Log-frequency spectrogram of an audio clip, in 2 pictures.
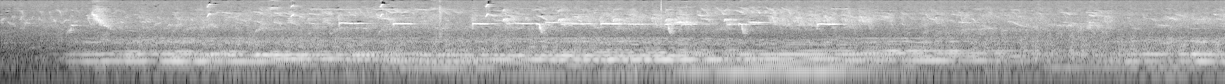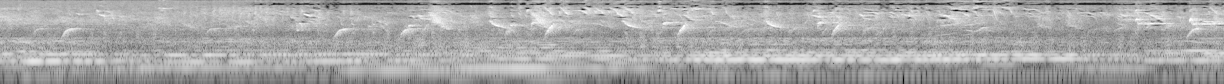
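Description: Background music of slow, sustained chords, with many small birds chirping and calling over it; a run of short repeated high notes sounds from about four to eleven seconds in.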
